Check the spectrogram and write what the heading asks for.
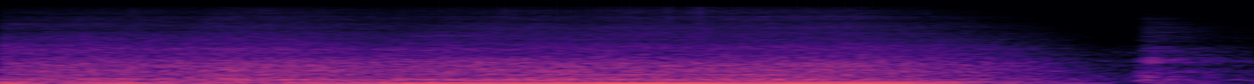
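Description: Street traffic noise with a heavy low rumble, fading out about three and a half seconds in, followed by a single click.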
